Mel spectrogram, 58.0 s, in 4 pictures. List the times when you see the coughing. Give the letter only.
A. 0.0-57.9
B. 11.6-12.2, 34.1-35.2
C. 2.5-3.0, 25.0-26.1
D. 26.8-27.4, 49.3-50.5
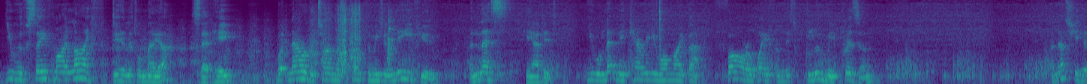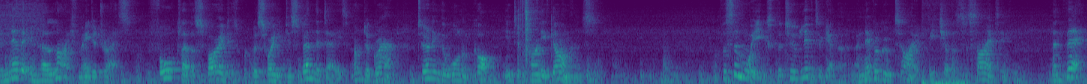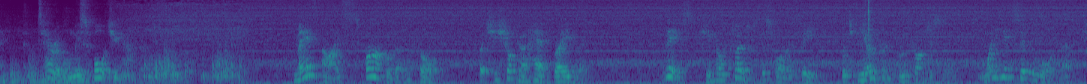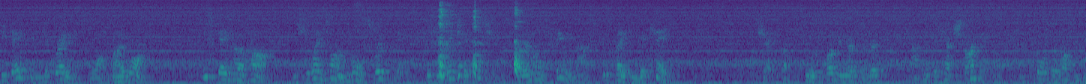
D.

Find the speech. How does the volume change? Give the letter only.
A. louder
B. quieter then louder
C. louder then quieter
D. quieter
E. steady
D.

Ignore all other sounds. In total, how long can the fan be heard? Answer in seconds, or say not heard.
58 s.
